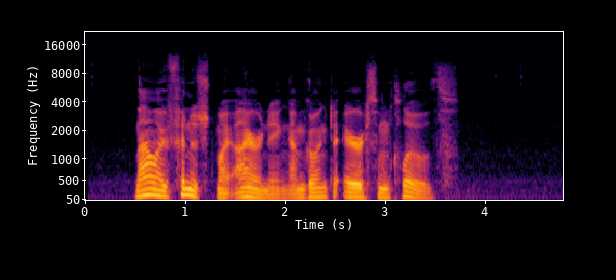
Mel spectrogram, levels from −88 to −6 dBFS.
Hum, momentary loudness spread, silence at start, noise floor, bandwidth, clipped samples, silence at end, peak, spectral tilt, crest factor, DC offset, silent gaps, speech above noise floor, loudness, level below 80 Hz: none; 7 LU; 0.5 s; -64 dBFS; 11.5 kHz; under 0.1%; 1.15 s; -2 dBFS; -7.5 dB/octave; 20 dB; under 0.1%; none; 43 dB; -21 LUFS; -52 dBFS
